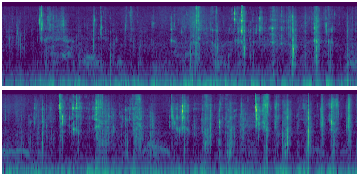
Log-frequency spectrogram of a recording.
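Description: Close chewing of braised chicken feet, with many sharp, irregular crunches as the teeth work through skin, cartilage and small bones.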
